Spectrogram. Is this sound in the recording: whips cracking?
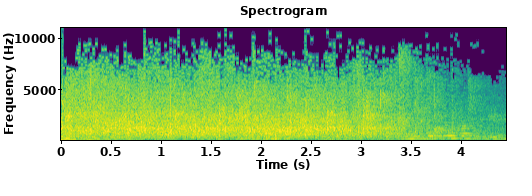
no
